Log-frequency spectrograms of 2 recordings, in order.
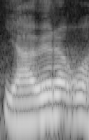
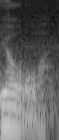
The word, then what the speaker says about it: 야훼: 드러내는 호칭입니다 히브리어로 여호와 야훼라고 하시는 그네 글자에는 온 우주의 근원이시며 영원부터 영원까지 살아계시고 유일하신 참 하나님이심이 계시되어 있습니다 그런 하나님의 정체성을 담은 호칭이 바로 여호와 보다 정확한 발음으로는 야훼이 있습니다 그러므로 야훼 하나님의 영광을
